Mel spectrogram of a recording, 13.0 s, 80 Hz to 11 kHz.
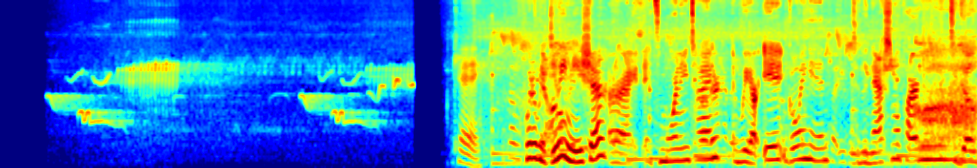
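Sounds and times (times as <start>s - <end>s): birds calling with whistles and trills: 0.6s - 5.6s, 6.2s - 13.0s.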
